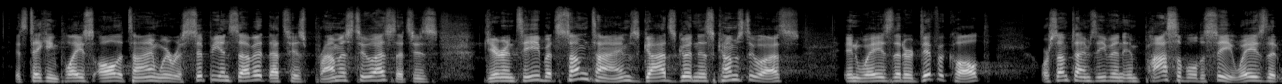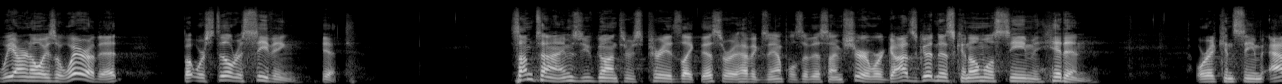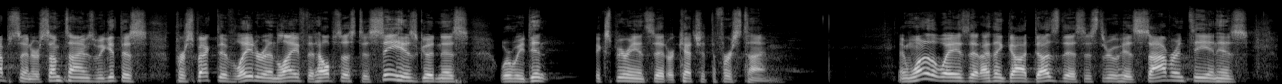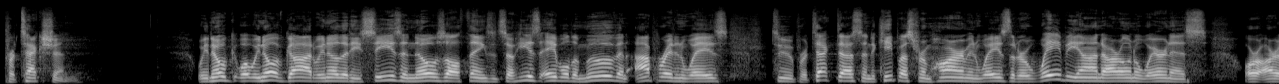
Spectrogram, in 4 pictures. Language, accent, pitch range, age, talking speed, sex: English, American, 140-175 Hz, 30-49, 195 wpm, male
